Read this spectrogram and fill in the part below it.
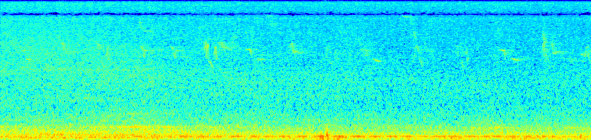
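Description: Wind rumbles low and steady outdoors.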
